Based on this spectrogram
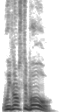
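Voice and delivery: high, loud, hurried blurt; gabbled. A narrator's reading. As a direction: gabble it out urgently. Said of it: "Sam gabbled".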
